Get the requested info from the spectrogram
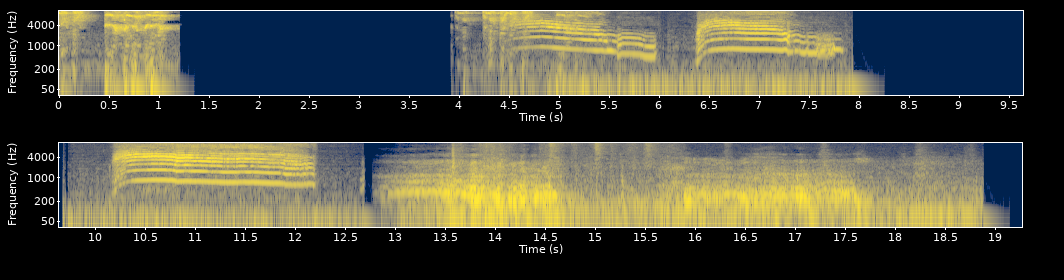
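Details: Kitten meowing for its mother: a series of insistent meows, some short and rising then falling, one long and strained, with gaps of silence, ending with several seconds of rough, noisy rustling.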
